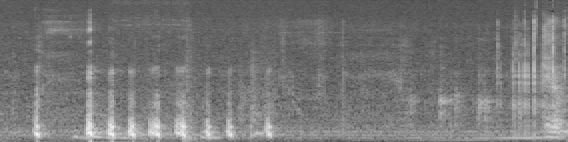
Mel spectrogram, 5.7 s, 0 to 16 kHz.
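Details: Two pet dogs, Cooper and Sophie, barking at each other indoors on 12 6 2014 as Sophie teaches Cooper to be a guard dog. A quick run of about nine short, sharp barks over two seconds, then quiet, ending with rustling and clatter.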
